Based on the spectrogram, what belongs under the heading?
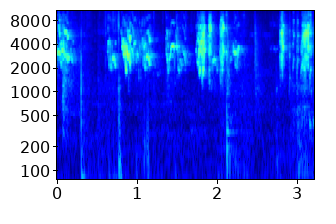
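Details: Chirping from male budgerigars, a run of raspy, squawky high notes in quick uneven bursts, each lasting under half a second, separated by brief gaps.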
